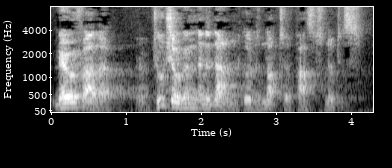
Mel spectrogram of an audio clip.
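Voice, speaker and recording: Deep-voiced, shrewd old-soldier monk. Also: male voice, animated, unhurried, husky, heavily acted. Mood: plain. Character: seasoned, worldly-wise monk herbalist, kindly and shrewd. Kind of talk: radio drama acting.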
